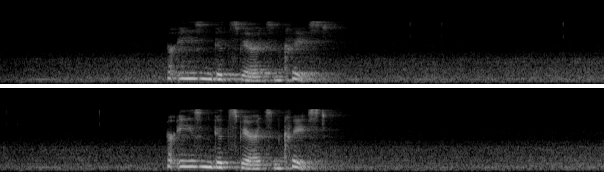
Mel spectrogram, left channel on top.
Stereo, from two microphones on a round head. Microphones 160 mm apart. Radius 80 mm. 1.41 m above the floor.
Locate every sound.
1.7 s a woman speaking: 75° right (ahead or behind), 0.7 m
